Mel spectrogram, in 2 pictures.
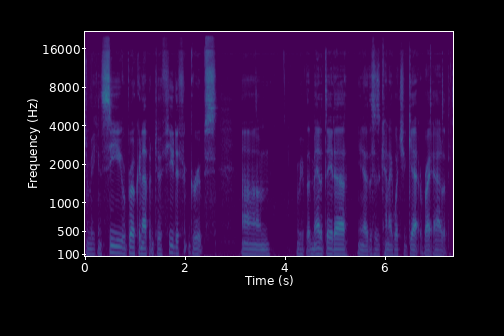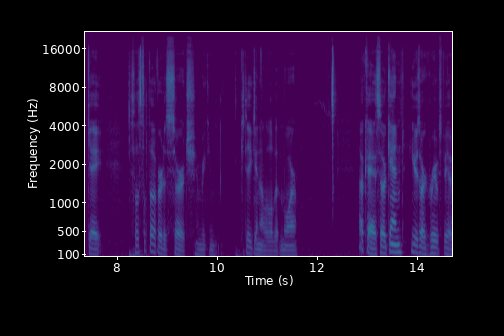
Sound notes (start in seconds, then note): none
